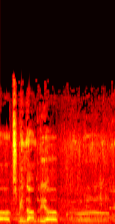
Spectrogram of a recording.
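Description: Speech: a person talking, with no other clear sound.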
